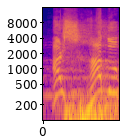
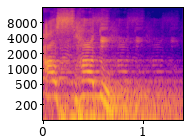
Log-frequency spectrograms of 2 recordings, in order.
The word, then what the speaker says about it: আশহাদু: আশহাদু বলতে পারেন না, কয় আসহাদু।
